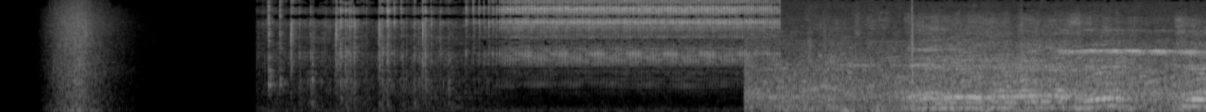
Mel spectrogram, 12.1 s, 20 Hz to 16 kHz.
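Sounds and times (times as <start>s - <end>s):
bicycle freewheel ratchet clicking: 2.6s - 7.8s
outdoor noise: 2.6s - 12.0s.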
